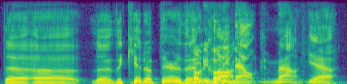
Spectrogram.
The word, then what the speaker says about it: Mauch: kid up there, Cody Mauch. Mauch, yeah. I think it's Malk. I had a North Dakota State Bison fan reach out to me and said I was pronouncing it wrong.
